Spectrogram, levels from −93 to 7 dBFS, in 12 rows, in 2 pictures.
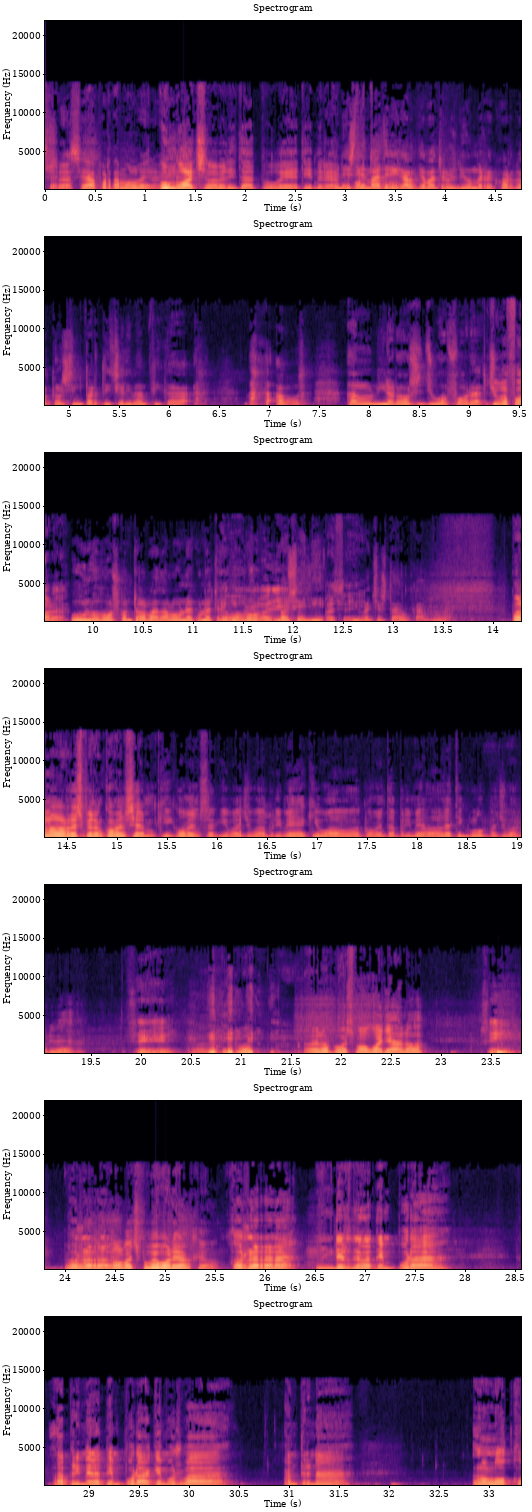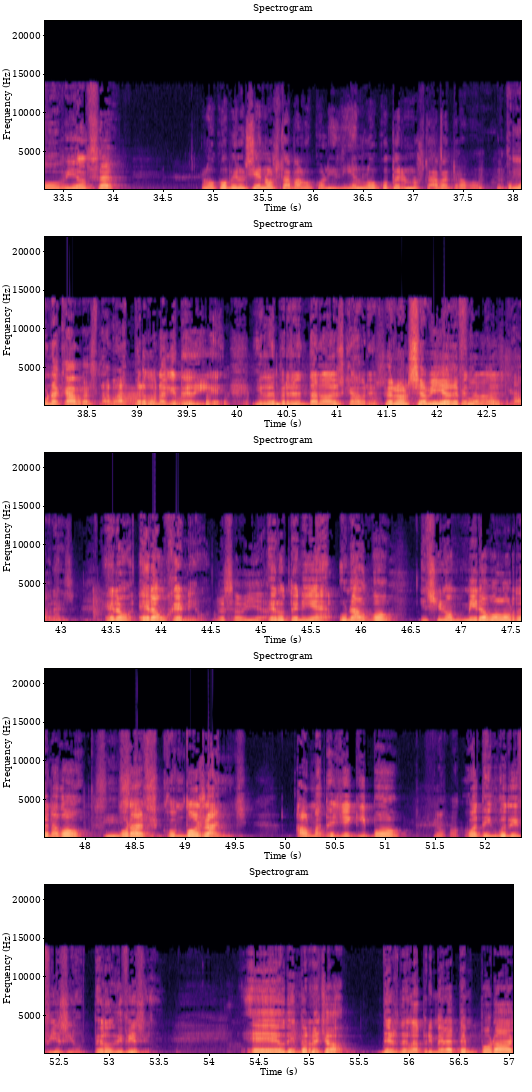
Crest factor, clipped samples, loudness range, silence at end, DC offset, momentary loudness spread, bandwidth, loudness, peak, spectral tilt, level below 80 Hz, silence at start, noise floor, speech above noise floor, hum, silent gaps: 18 dB; under 0.1%; 9 LU; 0 s; under 0.1%; 14 LU; 14 kHz; -18 LUFS; 0 dBFS; -5.5 dB/octave; -32 dBFS; 0 s; -54 dBFS; 36 dB; none; none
